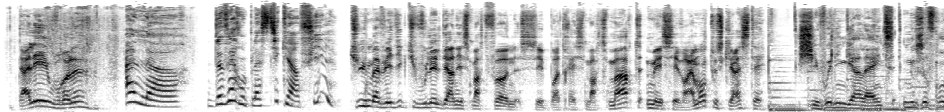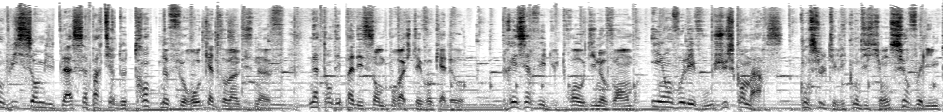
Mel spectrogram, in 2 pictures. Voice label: male french travel comercial; ideasonora

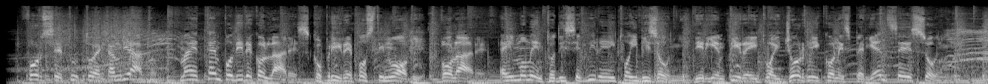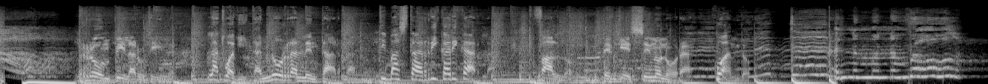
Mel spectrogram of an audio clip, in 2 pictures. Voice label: male italian comercial; ideasonora

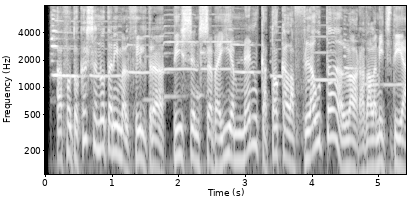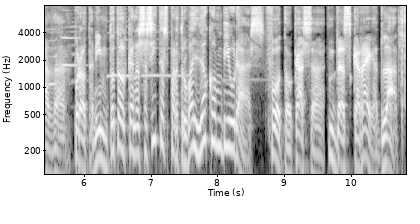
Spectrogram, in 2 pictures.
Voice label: male catalan rental comercial; ideasonora

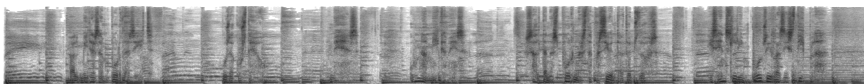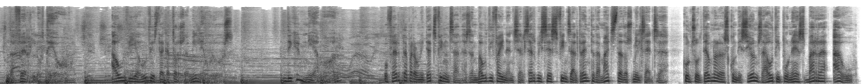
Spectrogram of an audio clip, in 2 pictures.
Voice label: male catalan car comercial; ideasonora

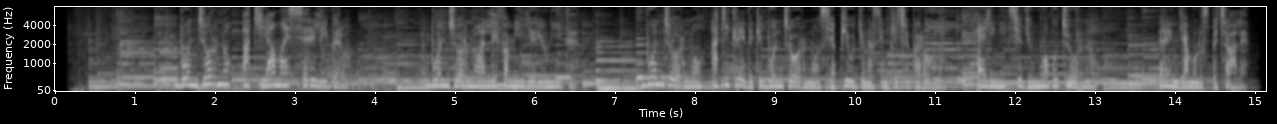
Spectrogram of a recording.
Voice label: female italian comercial

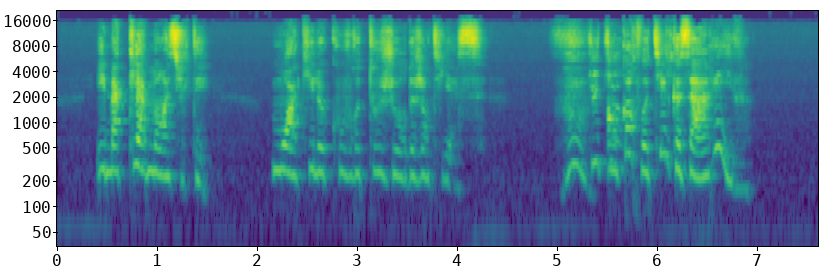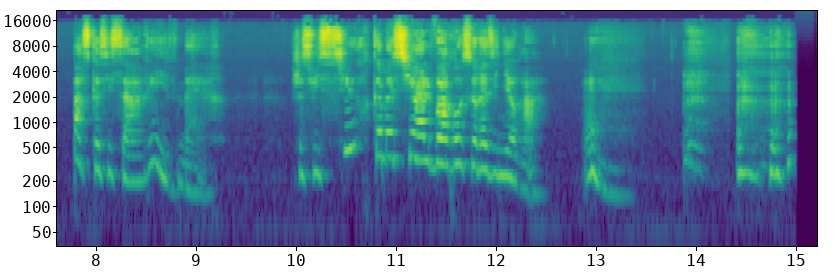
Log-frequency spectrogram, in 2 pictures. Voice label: female french actor comercial

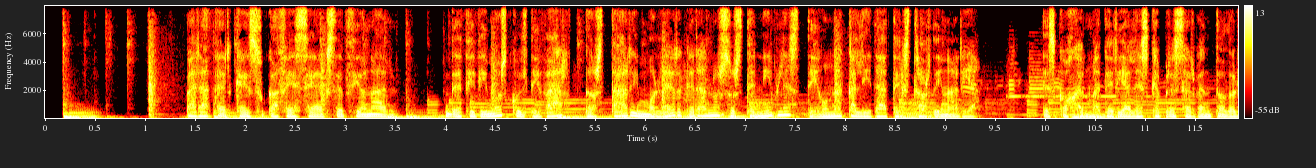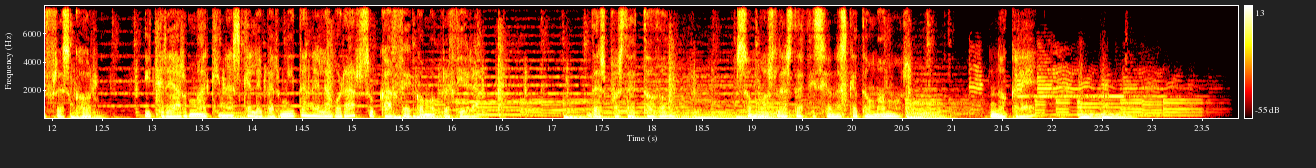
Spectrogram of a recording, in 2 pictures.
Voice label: female spanish coffee comercial

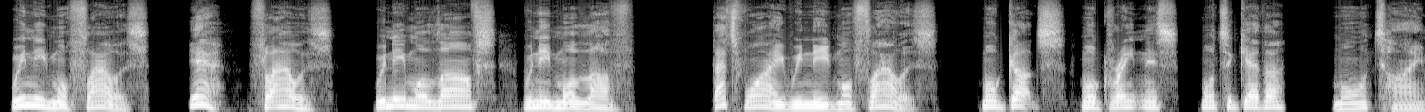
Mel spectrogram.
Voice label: male american english comercial

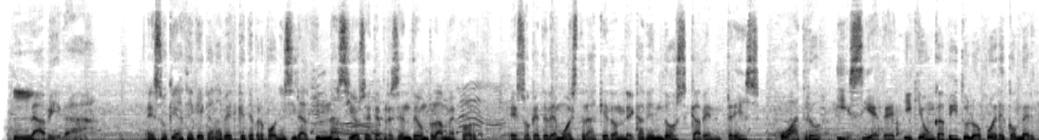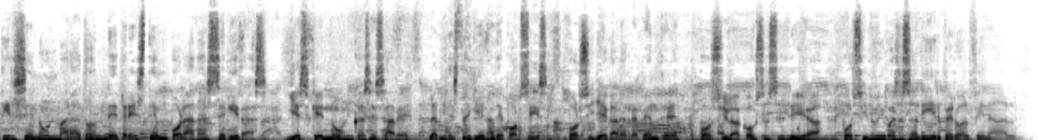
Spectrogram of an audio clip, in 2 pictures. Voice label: male spanish shop comercial; ideasonora

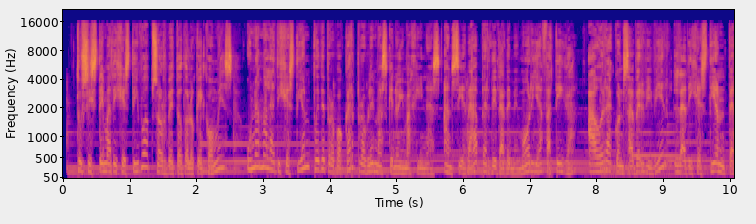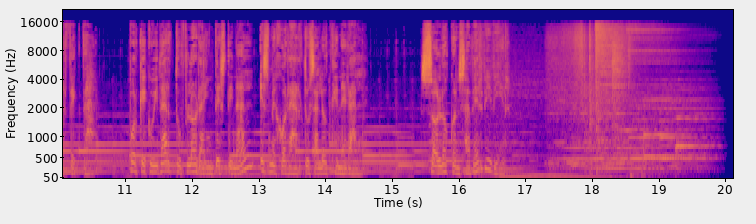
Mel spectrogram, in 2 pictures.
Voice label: female spanish book comercial; ideasonora

